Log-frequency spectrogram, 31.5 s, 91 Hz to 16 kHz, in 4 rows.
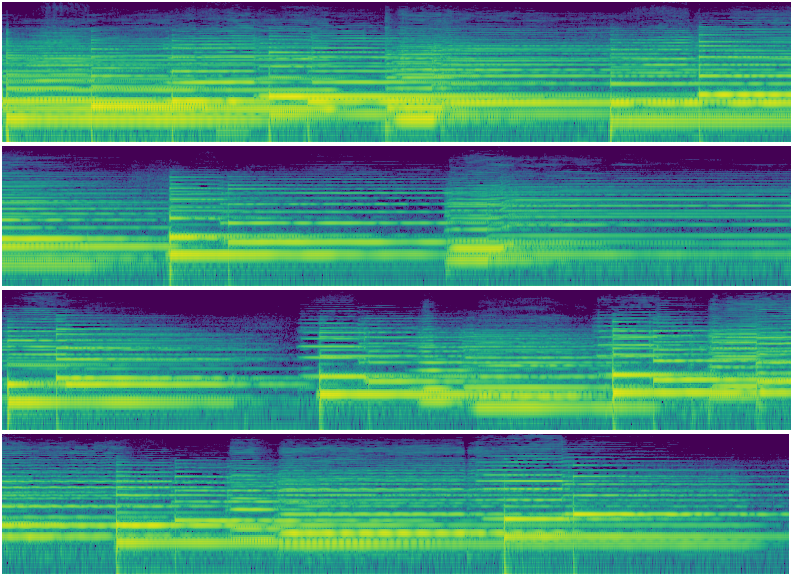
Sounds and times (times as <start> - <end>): Classical music: 0.0 - 31.5
Violin, fiddle: 0.0 - 31.5.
